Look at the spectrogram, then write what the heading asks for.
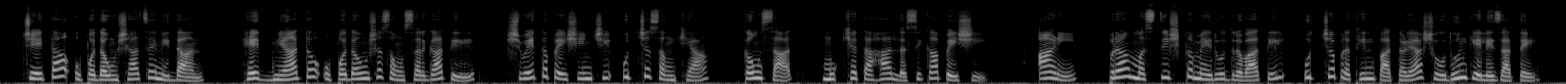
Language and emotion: Marathi, neutral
